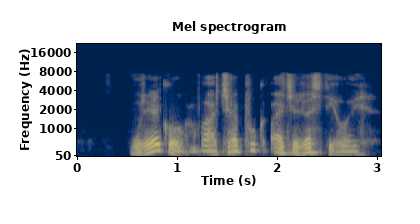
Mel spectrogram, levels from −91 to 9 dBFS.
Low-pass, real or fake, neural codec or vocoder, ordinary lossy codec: 7.2 kHz; fake; codec, 16 kHz, 2 kbps, FunCodec, trained on Chinese and English, 25 frames a second; AAC, 48 kbps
